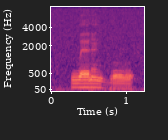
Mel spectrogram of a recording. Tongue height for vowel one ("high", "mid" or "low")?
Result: mid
